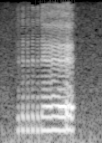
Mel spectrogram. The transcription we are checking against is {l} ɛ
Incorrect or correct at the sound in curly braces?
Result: incorrect: r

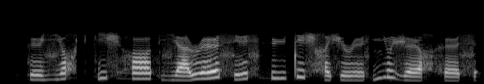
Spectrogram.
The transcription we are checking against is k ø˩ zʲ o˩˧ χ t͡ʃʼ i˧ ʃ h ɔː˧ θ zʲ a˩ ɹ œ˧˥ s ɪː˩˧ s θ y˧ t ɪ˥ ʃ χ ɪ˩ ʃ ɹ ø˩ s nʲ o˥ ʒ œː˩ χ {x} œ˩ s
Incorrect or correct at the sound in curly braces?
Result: correct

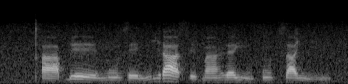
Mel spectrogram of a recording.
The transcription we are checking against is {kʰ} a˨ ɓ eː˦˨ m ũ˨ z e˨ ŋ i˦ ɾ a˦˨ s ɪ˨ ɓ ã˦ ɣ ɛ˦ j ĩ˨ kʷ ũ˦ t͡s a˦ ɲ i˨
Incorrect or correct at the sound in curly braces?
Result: correct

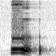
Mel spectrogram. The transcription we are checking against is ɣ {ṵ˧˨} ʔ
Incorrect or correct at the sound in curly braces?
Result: correct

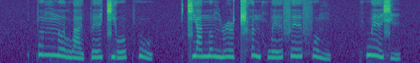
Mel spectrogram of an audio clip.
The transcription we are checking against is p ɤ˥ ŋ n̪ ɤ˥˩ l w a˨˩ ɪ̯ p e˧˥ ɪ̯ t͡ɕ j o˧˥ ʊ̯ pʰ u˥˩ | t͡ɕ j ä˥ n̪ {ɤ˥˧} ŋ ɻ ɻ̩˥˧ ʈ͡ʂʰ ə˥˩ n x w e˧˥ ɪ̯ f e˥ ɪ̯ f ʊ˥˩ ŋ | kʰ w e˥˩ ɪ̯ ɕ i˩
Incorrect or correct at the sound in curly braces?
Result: correct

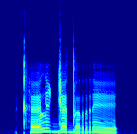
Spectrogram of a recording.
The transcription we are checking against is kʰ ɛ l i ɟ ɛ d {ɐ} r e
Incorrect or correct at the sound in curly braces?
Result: correct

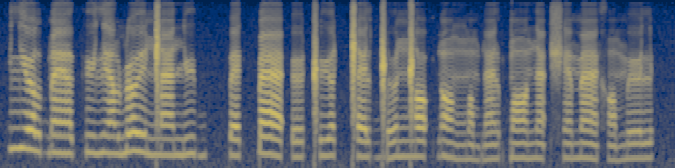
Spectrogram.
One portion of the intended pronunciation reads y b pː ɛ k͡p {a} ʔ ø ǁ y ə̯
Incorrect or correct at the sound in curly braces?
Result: incorrect: æ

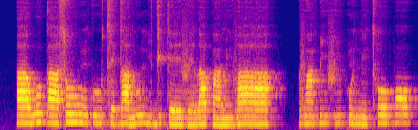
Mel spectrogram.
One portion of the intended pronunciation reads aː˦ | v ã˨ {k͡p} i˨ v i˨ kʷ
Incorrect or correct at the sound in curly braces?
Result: correct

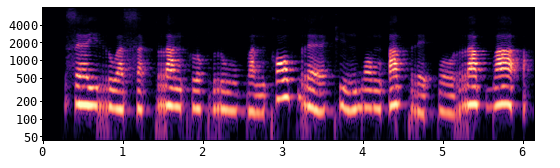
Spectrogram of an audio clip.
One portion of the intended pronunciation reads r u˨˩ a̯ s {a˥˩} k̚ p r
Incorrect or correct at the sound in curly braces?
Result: incorrect: a˨˩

